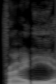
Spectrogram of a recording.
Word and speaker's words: Fridie: We're @ Friday Outdoors. And then our website is Friday Outdoors. It's spelled F R I D I E Outdoors.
